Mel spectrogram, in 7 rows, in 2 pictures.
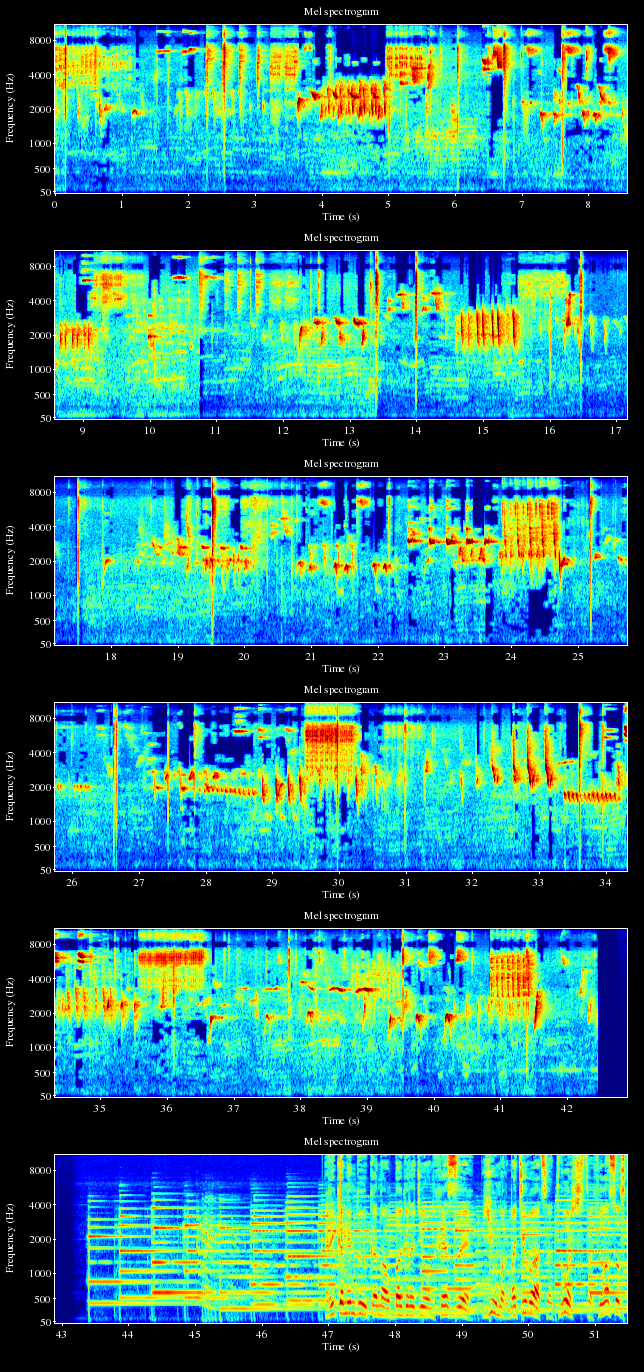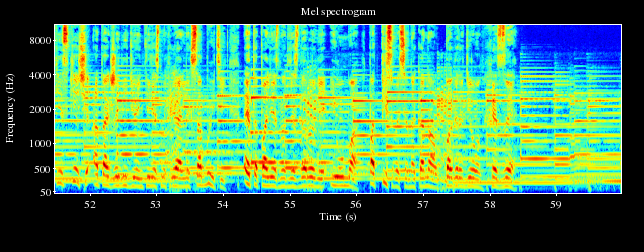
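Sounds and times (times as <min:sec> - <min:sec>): nightingale singing: 0:00.0 - 0:16.8.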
